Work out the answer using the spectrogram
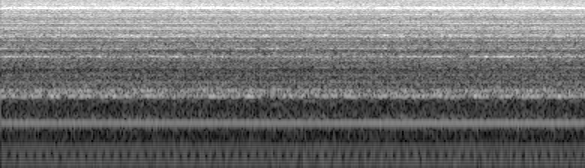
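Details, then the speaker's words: Newly upgraded heat pump system with an anti-surge protector fitted. A steady, quiet hum with a few fixed tones and no knocking or rattling. It is running normally. "Man. What a flippin' beauty. Barely hear it running."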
